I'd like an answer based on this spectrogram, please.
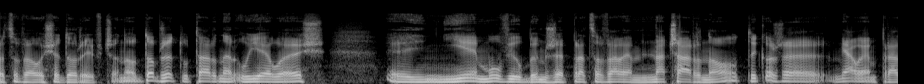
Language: Polish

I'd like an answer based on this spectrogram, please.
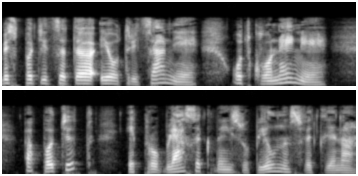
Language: Bulgarian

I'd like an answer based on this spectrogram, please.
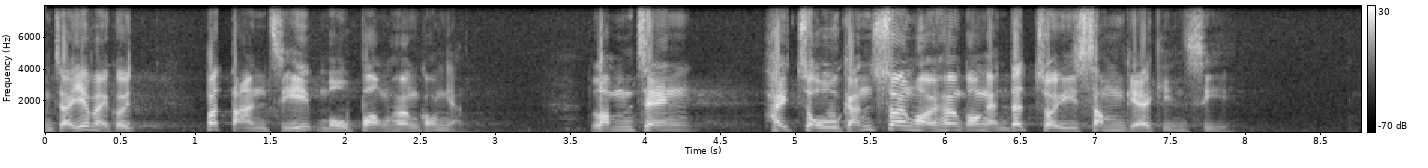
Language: Cantonese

